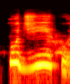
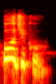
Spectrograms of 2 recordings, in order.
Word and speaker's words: pudico: Pudico, eu vejo muita gente falando púdico, mas não é. A sílaba tônica é o di, então é pudica, é uma palavra paroxítona.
